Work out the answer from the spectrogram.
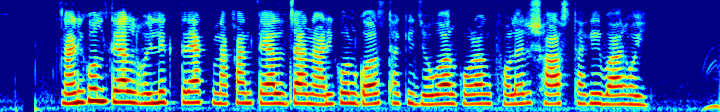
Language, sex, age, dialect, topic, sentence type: Bengali, male, 18-24, Rajbangshi, agriculture, statement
